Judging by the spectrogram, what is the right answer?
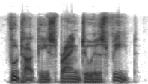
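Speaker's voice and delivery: ordinary delivery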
